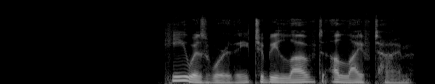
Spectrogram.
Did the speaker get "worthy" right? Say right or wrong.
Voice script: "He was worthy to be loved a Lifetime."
right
